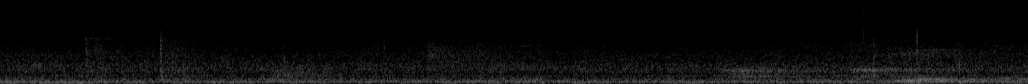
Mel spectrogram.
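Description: An elderly man murmurs a prayer quietly into a microphone in a large echoing hall.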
